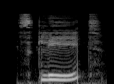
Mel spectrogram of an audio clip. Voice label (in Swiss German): "glied", alsace; medecine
